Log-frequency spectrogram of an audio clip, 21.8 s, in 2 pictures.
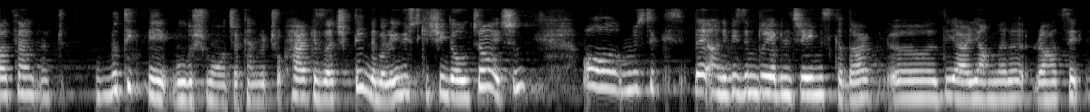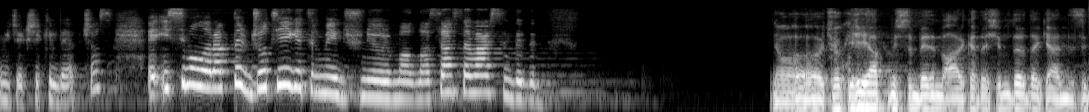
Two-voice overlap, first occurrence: none

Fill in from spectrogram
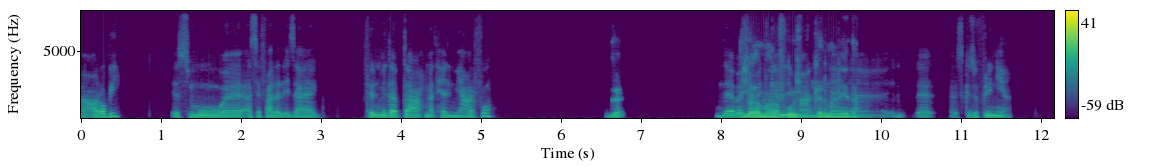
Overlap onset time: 8.3 s

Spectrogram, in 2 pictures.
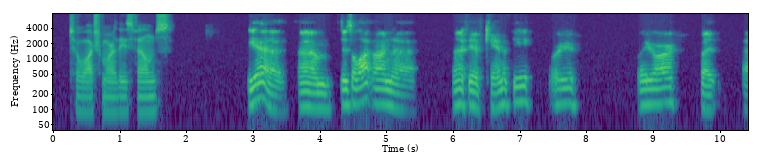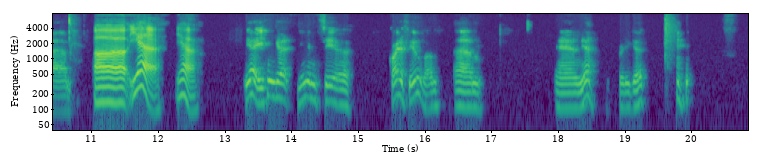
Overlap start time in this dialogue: none

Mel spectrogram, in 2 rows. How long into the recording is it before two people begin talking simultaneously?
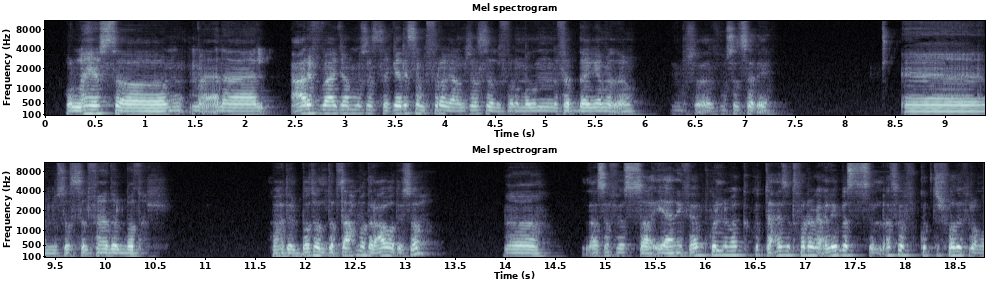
none

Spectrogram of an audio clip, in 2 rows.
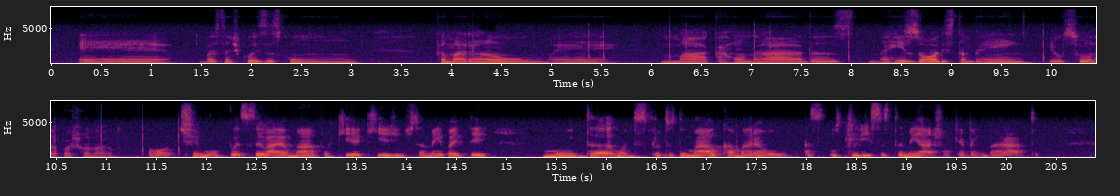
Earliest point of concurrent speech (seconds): none

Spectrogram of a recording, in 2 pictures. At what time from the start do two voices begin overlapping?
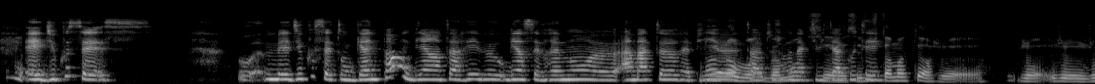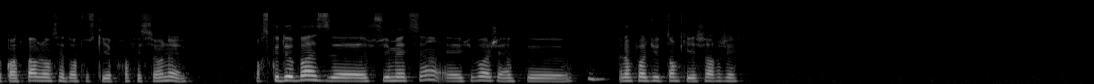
7.0 s

